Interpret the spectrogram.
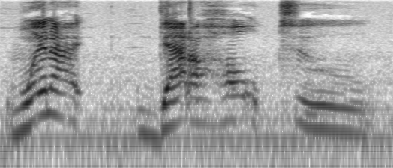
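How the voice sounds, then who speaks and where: A woman from with a flat voice, a radio DJ telling her story bluntly, cursing freely in a casual interview. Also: mid-range voice, slow pace, gravelly. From Chicago. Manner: blunt, profane, animated storytelling. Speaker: radio DJ guest. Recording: noisy background.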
